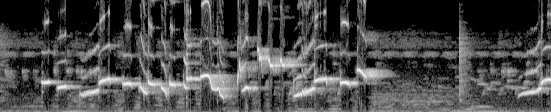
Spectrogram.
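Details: Sweet oriental magpie-robin song for luring birds to sing: continuous varied whistles swooping up and down with crisp clicks, a short quiet gap, then a final rising whistle.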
